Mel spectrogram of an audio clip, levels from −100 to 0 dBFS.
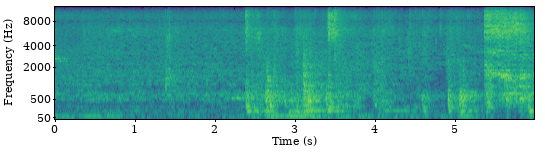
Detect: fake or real real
